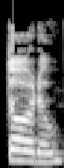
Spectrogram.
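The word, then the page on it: toro: European Spanish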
